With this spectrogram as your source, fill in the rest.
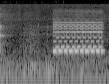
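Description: A telephone rings with a rapid trilling electronic bell, one clear burst of about a second following quiet room noise and faint murmuring.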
